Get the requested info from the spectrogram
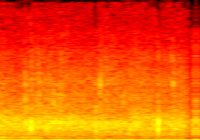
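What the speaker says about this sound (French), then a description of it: "Clap, clap, clap better for Jesus Christ." A crowd at a church gathering claps steadily together, a dense, loud wash of applause filling the whole moment without pause.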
